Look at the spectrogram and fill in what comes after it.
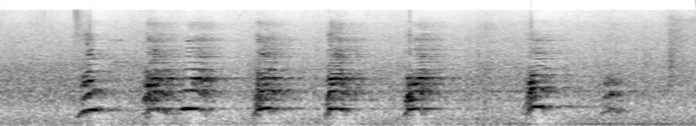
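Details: A puppy barks seven times in about four seconds. The yips are short and high, each rising quickly and then holding a level pitch, spaced roughly half a second apart, with a faint low rumble behind.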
